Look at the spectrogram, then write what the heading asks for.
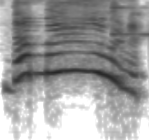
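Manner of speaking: high, loud burst on moon; excited unison cry. Acted. Beanie and Nani blurting out the same idea, excited. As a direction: blurt it out together in delight. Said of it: "they said at the same time".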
